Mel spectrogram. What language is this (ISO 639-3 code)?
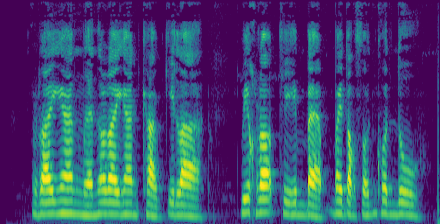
tha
